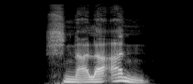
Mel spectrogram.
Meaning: inflection of anschnallen: 1. first-person singular present 2. first/third-person singular subjunctive I 3. singular imperative
- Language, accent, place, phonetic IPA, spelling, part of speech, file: German, Germany, Berlin, [ˌʃnalə ˈan], schnalle an, verb, De-schnalle an.ogg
